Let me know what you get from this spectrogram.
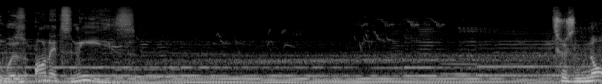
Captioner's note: birds chirp; gentle suspenseful music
